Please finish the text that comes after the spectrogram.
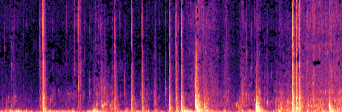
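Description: Small fishing boat out on open water among larger boats, with irregular knocks, thumps and splashy bursts against a quiet, windy background and no speech.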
